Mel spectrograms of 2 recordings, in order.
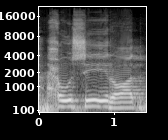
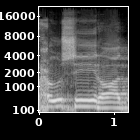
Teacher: হাফিজ হু সিনজের সি রতা জবর রত হুসি রত, একসাথে পড়বেন হুসি রত। এই হা গুলো উচ্চারণ করার সময় গলার মাঝখান থেকে বাতাস বের হবে, সিনটা মোটা করে উচ্চারণ হবে।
